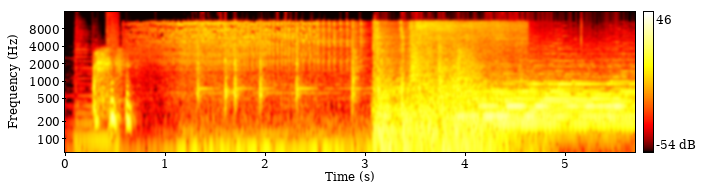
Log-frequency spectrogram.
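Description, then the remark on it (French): A short electronic announcement jingle played before the winner is announced: a rushing, hissy swell with a few clicks builds into a louder, sustained buzzing synth tone that fades out near the end, with no voices. “Ah, attention, la petite musique.”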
